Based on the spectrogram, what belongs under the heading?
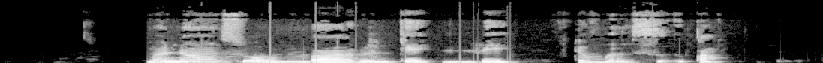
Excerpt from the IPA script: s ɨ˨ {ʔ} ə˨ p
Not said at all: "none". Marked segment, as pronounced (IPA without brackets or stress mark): ʔ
